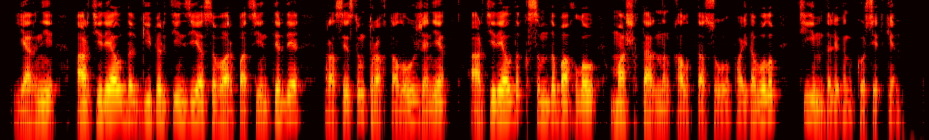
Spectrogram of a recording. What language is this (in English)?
Kazakh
